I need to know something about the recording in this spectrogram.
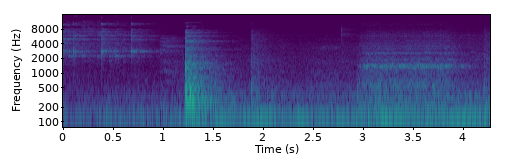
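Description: Ceramic xóc đĩa bowl and plate clinking lightly, then set down on a wooden table with one sharp knock about a second in.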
